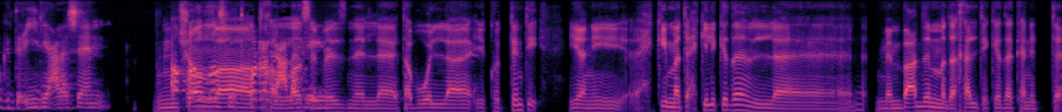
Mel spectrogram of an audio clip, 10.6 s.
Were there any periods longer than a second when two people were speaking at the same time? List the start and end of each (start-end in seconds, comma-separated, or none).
1.7-3.4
